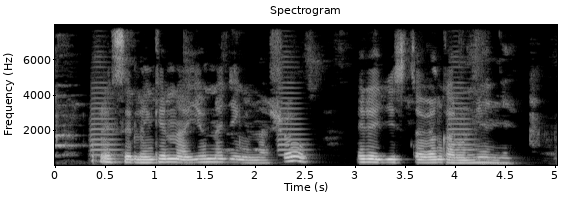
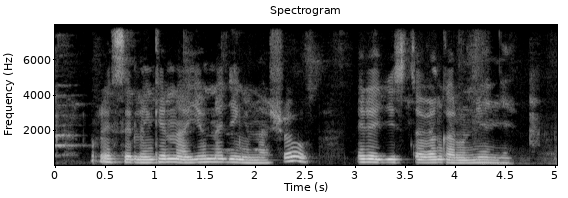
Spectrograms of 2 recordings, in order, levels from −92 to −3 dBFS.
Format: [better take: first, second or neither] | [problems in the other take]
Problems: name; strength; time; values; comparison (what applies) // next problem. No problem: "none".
second | noise reduction (classical method log-MMSE)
